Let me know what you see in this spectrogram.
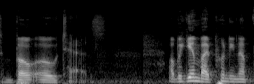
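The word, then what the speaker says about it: Boötes: in the constellation Bootes the two dots you see over the second Oh in this case just mean to pronounce both letters of the long o bow Oh tez it's not booties it's not bodis it's buh Oh tez I'll begin by putting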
